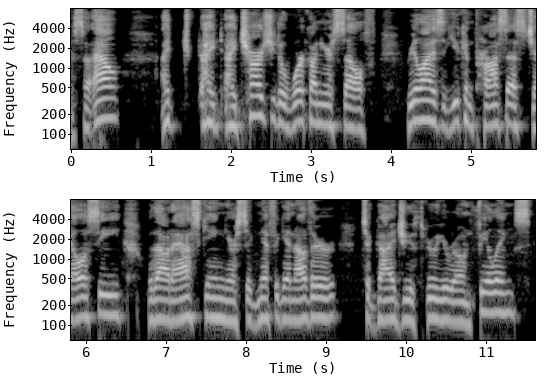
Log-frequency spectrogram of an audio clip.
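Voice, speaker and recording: A man's voice: mid-range voice, dry recording. A man co-hosting a podcast, casually recapping comics in an irreverent, profane, jokey way. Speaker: podcast co-host.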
